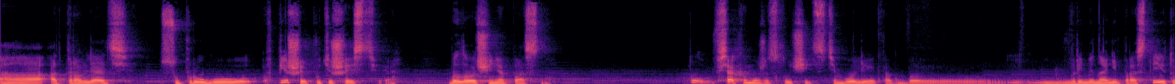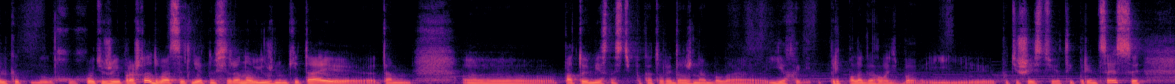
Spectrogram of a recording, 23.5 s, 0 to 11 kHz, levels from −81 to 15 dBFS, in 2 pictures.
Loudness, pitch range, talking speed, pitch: -17 LUFS, 115-140 Hz, 125 wpm, 125 Hz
